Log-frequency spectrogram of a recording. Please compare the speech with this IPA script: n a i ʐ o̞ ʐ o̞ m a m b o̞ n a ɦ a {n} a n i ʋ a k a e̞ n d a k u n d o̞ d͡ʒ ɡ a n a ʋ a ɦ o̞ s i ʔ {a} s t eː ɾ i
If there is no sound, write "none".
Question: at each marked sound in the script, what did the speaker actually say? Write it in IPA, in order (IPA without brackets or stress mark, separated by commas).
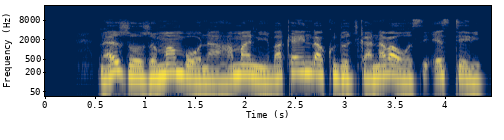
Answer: m, e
